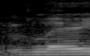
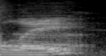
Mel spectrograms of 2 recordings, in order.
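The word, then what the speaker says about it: Lê: the family name going gotcha yeah um from Lei is very common a very common Vietnamese last names I'm not really particularly you know it's the Smith of uh it's pronounced it's pronounced Lei yeah pronounced Le but I just say Lee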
